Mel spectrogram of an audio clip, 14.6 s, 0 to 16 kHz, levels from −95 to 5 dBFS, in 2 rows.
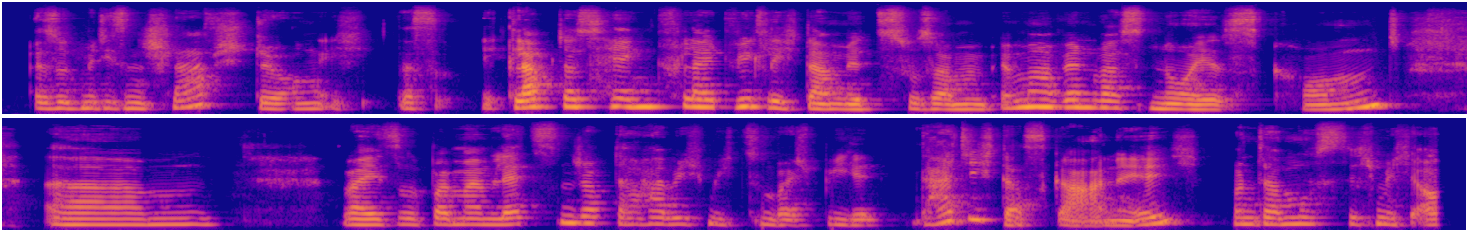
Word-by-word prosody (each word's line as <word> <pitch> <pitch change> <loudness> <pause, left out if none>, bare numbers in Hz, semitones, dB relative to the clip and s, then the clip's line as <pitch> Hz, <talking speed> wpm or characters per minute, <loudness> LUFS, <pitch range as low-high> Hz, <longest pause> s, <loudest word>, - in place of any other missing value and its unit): also, 195 0 -1
mit 200 0 -4
diesen 195 -1 -2
Schlafstörungen, 185 - -3
ich - - -16
das 190 0 -5 0.2
ich - - -11
glaube, 230 +3 +7
das 250 0 +2
hängt 245 -1 +5
vielleicht 240 -2 +2
wirklich 225 -5 +2
damit 170 -2 +2
zusammen. 165 -1 0
Immer 240 +6 +5
wenn 235 -1 +4
was 215 -1 0
Neues 165 -4 +1
kommt. 185 - +1 0.6
Ähm, 190 0 -1 0.6
weil 185 -1 +3
so 190 0 -6
bei 195 -1 +1
meinem 190 0 0
letzten 200 +4 0
Job, 230 -1 -3
da 195 -2 -7
habe 205 -1 -3
ich 200 0 -14
mich 185 -3 -13
zum 190 - -9
Beispiel 175 0 -7
da - - -6
hatte 295 +5 +1
ich 345 -1 -1
das - - -3
gar - - +1
nicht 225 - 0
und 210 0 -4
da 205 - +2
musste 210 +1 -4
ich 205 +1 -10
mich 195 -3 -5
auch 180 - +1
195 Hz, 180 wpm, -27 LUFS, 180-230 Hz, 0.6 s, glaube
